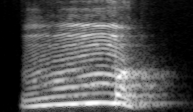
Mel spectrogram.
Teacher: при вимові цього звука видихуване повітря зустрічає перешкоди а саме губи так вони змикаються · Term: приголосний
